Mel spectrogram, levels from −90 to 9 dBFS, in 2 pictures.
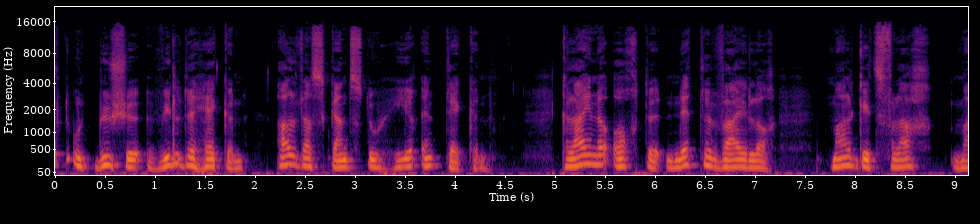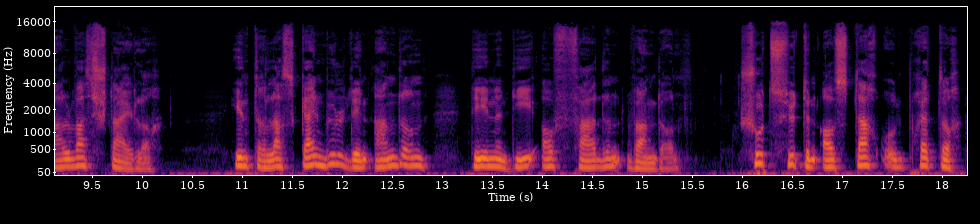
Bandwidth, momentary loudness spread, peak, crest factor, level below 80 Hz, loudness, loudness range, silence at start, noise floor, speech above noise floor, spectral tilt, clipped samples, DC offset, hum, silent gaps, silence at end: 15.5 kHz; 10 LU; -12 dBFS; 16 dB; -58 dBFS; -29 LUFS; 3 LU; 0 s; -59 dBFS; 31 dB; -6 dB/octave; under 0.1%; under 0.1%; none; none; 0.05 s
